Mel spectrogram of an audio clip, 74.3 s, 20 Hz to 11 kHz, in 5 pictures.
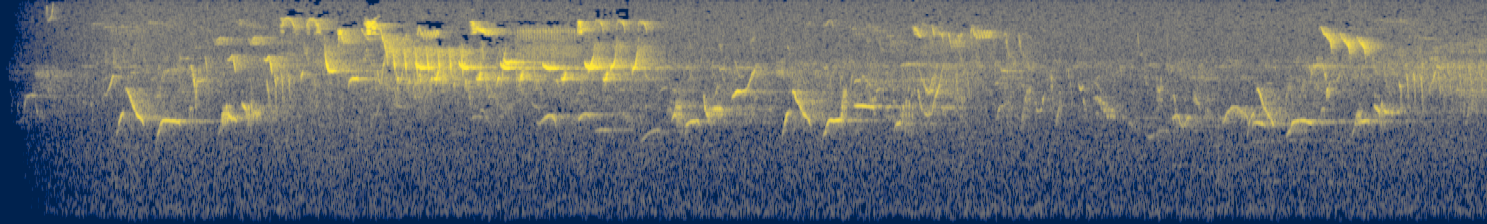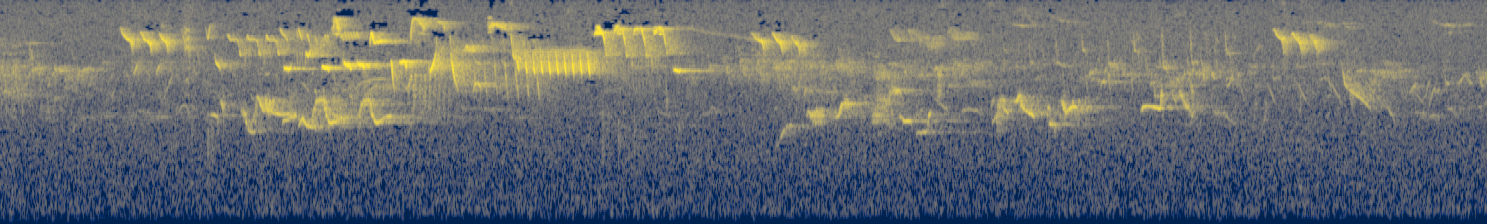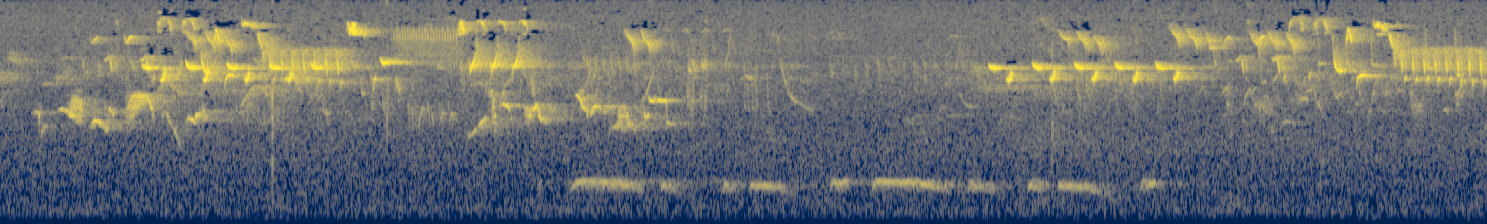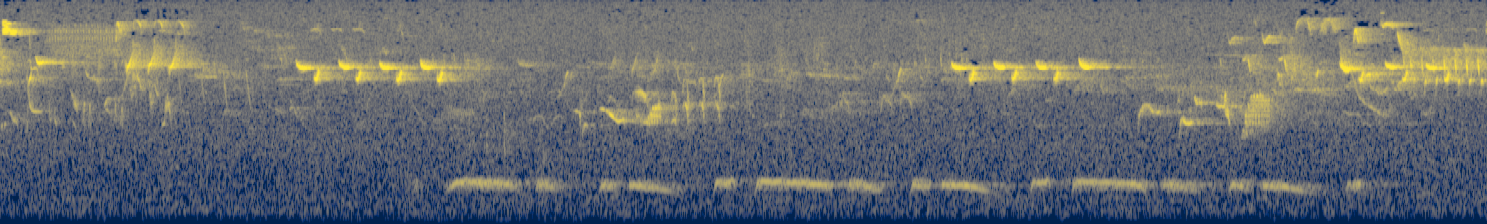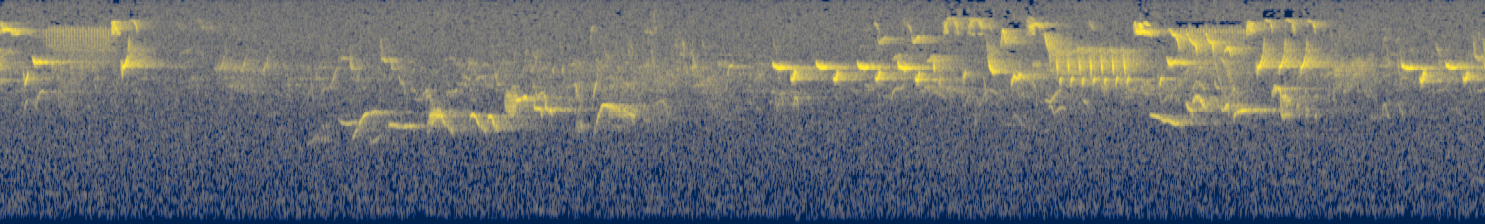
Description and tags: Birds in the Natura 2000 forest of Liefstinghs in Westerwold, province of Groningen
